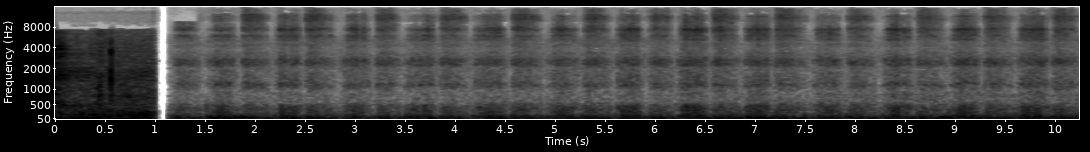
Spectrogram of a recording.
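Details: After a short burst of other noise at the start, a cat purrs softly and steadily. The low rumble pulses in even cycles of about four per second.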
